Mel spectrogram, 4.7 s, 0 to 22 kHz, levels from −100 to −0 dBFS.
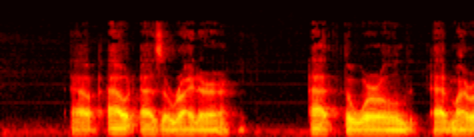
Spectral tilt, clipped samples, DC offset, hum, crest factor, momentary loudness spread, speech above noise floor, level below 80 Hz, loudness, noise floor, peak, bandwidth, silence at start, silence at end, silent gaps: -7.5 dB/octave; under 0.1%; under 0.1%; none; 16 dB; 7 LU; 38 dB; -62 dBFS; -34 LUFS; -71 dBFS; -18 dBFS; 12.5 kHz; 0.7 s; 0 s; none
